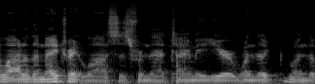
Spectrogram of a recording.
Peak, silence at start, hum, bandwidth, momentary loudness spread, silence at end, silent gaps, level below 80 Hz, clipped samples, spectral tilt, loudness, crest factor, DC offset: -12 dBFS; 0 s; none; 19 kHz; 9 LU; 0 s; none; -56 dBFS; under 0.1%; -5.5 dB/octave; -31 LUFS; 18 dB; under 0.1%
